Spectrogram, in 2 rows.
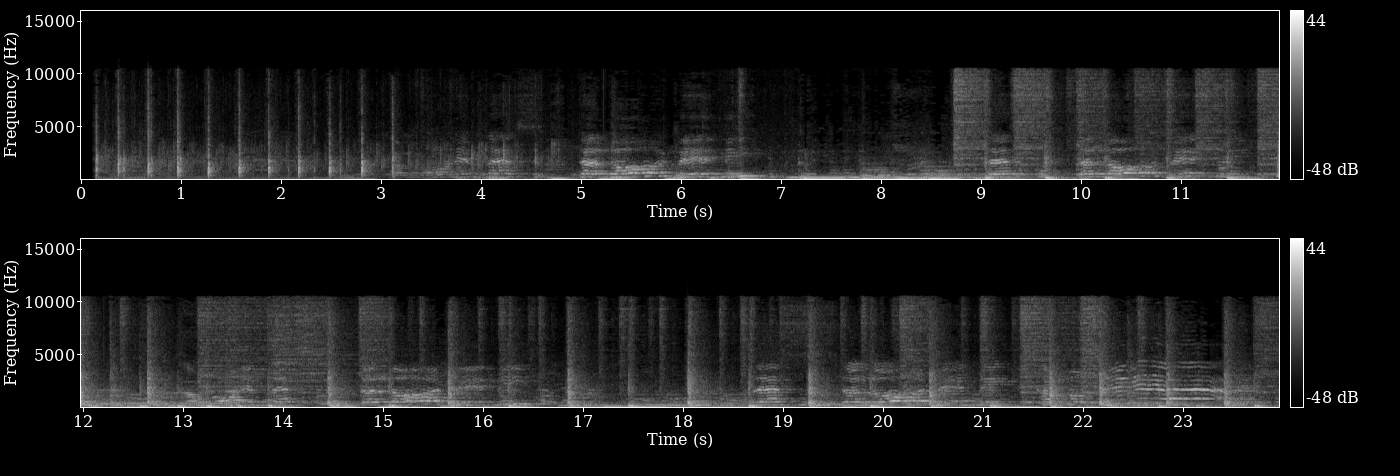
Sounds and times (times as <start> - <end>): Gospel music: 0.1 - 23.9
Male singing: 3.1 - 6.9, 8.9 - 17.2, 18.6 - 23.9.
